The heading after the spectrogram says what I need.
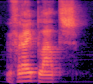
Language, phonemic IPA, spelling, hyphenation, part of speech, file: Dutch, /ˈvrɛi̯.plaːts/, vrijplaats, vrij‧plaats, noun, Nl-vrijplaats.ogg
- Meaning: refuge, safe haven, sanctuary (place that offers safety, in particular freedom from persecution or prosecution) (in a figurative sense used both positively and negatively)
